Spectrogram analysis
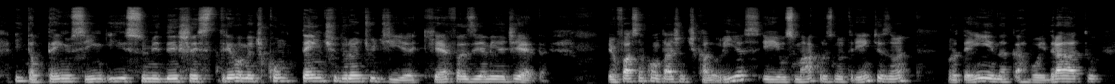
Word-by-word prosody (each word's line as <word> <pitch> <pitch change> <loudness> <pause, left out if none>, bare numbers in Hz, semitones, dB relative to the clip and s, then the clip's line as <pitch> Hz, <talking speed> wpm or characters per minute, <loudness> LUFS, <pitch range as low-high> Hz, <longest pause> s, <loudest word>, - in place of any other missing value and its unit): Então, 125 -10 -2
tenho 130 +6 0
sim, 135 -1 0
e 145 +1 0
isso 145 -1 +2
me 135 -1 +2
deixa 135 +1 +3
extremamente 140 +1 +2
contente 150 0 +1
durante 140 0 +2
o - - -2
dia, 105 -6 -3
que 100 - -4
é 115 +2 +1
fazer 125 -1 0
a - - -1
minha 125 0 +2
dieta. 125 +2 -1 0.6
Eu 115 - -1
faço 135 +5 +3
a 150 - -6
contagem 135 -4 -1
de 125 - -9
calorias 195 - -2
e 115 -1 -1
os 115 +1 0
macronutrientes, 125 +4 -3
não 125 +2 -1
é, 165 +3 -6 0.3
proteína, 125 +4 +1
carboidrato, 130 +5 +1
135 Hz, 165 wpm, -21 LUFS, 120-145 Hz, 0.6 s, deixa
